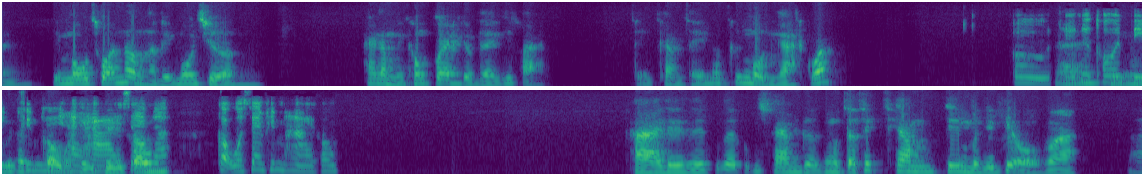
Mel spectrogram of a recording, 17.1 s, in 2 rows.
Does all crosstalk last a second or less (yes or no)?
no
